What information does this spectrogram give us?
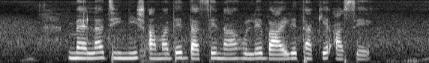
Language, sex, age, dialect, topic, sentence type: Bengali, female, 18-24, Western, banking, statement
